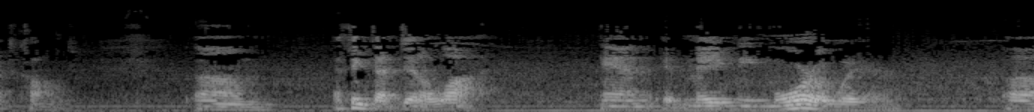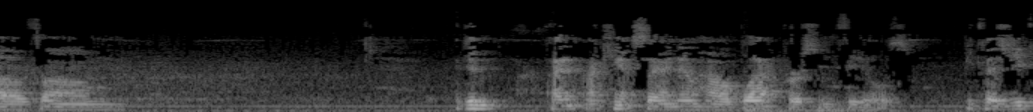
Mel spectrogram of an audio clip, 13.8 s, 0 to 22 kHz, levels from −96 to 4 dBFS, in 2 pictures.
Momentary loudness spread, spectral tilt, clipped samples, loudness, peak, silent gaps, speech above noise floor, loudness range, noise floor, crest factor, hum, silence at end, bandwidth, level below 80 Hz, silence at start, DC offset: 24 LU; -6.5 dB/octave; under 0.1%; -36 LUFS; -14 dBFS; none; 22 dB; 10 LU; -57 dBFS; 22 dB; none; 0 s; 11.5 kHz; -58 dBFS; 0 s; under 0.1%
